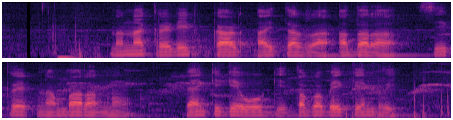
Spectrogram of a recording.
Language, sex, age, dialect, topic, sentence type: Kannada, male, 25-30, Central, banking, question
